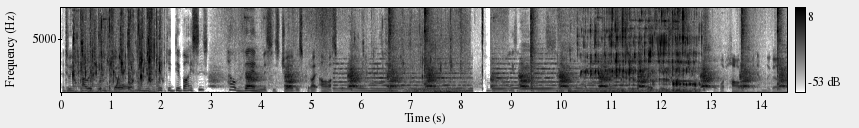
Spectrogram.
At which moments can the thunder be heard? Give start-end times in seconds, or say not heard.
6.5-8.2.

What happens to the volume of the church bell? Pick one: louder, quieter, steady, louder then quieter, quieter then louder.
steady.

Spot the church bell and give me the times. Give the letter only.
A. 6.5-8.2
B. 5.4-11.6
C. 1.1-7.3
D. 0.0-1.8
B.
